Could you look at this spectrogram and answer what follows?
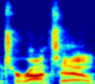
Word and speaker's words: Toronto: who aren't from here we actually don't pronounce the second t so oh toronto toronto no just toronto not no second t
